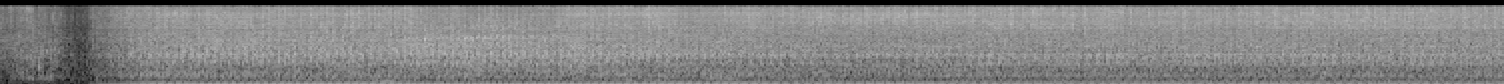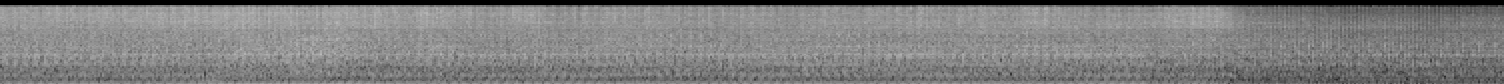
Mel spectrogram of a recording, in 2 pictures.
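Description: Diesel tractor engine idling steadily, starting about a second in and dropping away near the end.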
